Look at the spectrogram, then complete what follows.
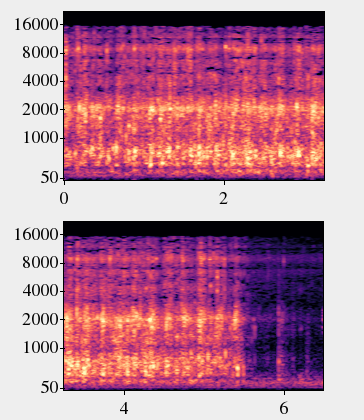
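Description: A hand swishing and scrubbing in a plastic basin of muddy, soapy water: steady splashing and sloshing that stops suddenly about five and a half seconds in.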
